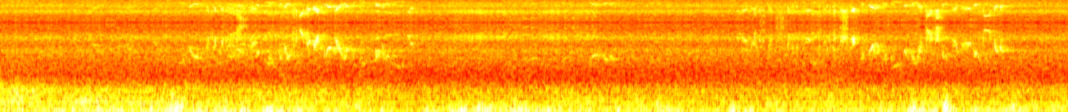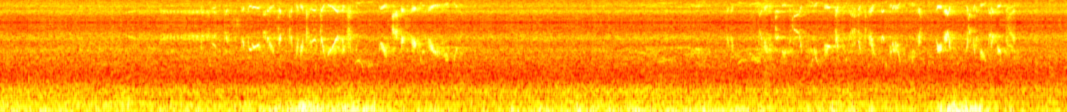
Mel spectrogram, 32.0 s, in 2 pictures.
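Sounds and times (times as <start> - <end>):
wind rumble: 0.0 - 32.0
small birds chirping: 2.6 - 6.4, 11.0 - 15.2, 18.0 - 23.0, 25.7 - 31.4.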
